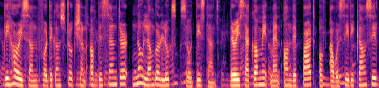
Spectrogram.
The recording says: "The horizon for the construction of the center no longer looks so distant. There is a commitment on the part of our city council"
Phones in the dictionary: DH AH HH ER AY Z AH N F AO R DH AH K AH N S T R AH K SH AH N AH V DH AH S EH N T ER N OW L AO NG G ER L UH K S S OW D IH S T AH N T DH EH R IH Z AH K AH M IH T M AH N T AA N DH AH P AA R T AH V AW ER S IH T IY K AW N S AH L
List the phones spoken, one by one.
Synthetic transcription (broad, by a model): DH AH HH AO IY S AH N F AO R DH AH K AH N S T R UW K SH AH N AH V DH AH S EH N T ER N OW L AO NG G ER L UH K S S OW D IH S T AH N T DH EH R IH S AH K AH M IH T M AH N T AA N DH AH P AA R T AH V AW ER S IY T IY K AW N S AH L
